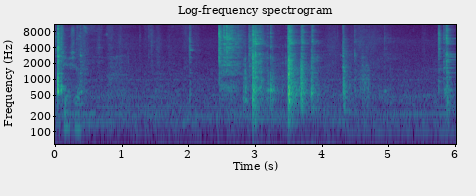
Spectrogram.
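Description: Stainless-steel pans and a small chinois clanking against each other and on the hob as they are set up: one sharp clank at the start, then a run of clinks and knocks about two and a half to four seconds in, and another just before the end.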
